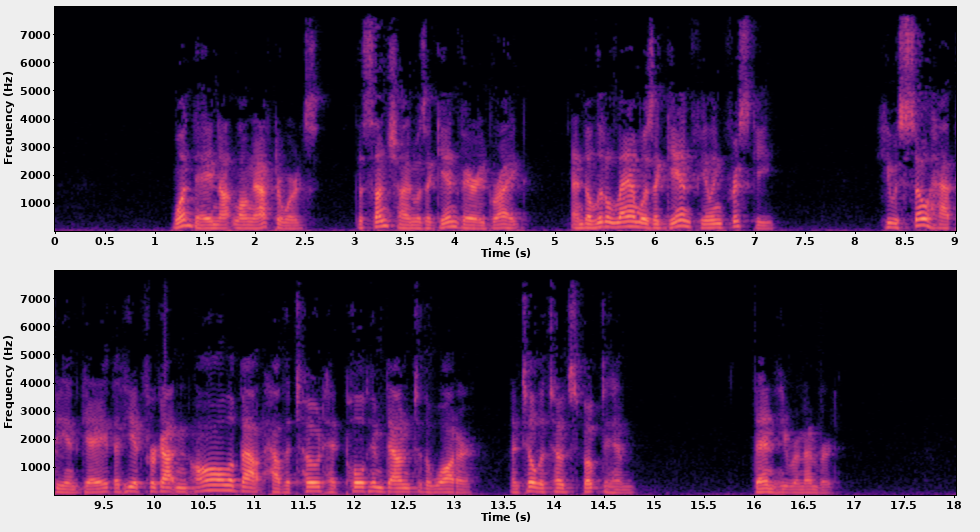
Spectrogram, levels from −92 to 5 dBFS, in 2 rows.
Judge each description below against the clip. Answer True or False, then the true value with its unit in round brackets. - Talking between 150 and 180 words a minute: True (165 wpm)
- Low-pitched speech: True (130 Hz)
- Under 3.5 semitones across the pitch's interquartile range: False (4.5 semitones)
